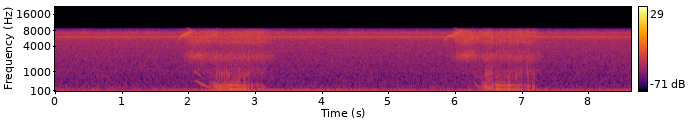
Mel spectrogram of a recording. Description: my cat bruschi sleeping. he snores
